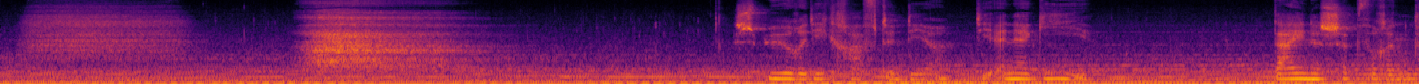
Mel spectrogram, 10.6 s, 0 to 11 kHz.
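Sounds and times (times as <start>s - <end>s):
deep breaths taken during a guided meditation: 0.0s - 4.3s
steady low drone: 0.0s - 10.6s
speech: 5.8s - 8.3s, 9.6s - 10.6s.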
